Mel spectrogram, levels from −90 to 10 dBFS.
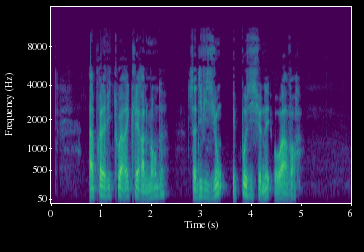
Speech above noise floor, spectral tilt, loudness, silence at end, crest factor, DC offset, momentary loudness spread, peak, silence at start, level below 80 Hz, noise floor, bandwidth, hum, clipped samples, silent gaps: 46 dB; -6 dB/octave; -24 LUFS; 1.05 s; 24 dB; under 0.1%; 12 LU; 0 dBFS; 0.75 s; -58 dBFS; -70 dBFS; 10.5 kHz; none; under 0.1%; none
